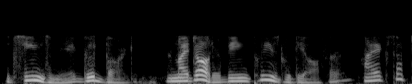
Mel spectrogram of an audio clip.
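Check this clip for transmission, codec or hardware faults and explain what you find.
The speech sounds muffled and hoarse from start to finish, with consonants smeared into the vowels and no brightness above 3.8 kHz. That is the signature of the G.723.1 codec, an early internet-telephony coder. It squeezes speech into 30 ms frames, and the heavy damage here points to its roughly 6 kbit/s mode. It rebuilds the voice from a coarse model that updates too slowly to follow quick consonant changes, and it discards the upper band entirely.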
